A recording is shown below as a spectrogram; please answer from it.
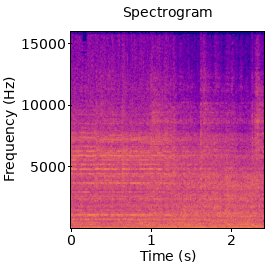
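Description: Live hard rock band playing loud, with distorted electric guitars, bass and drums, recorded from the audience.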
